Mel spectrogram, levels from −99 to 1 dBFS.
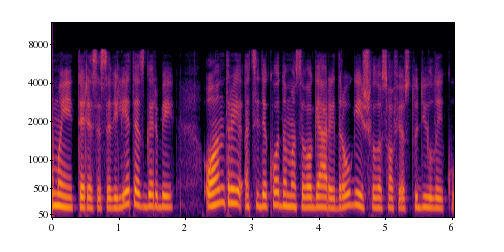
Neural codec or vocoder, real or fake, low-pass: none; real; 7.2 kHz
